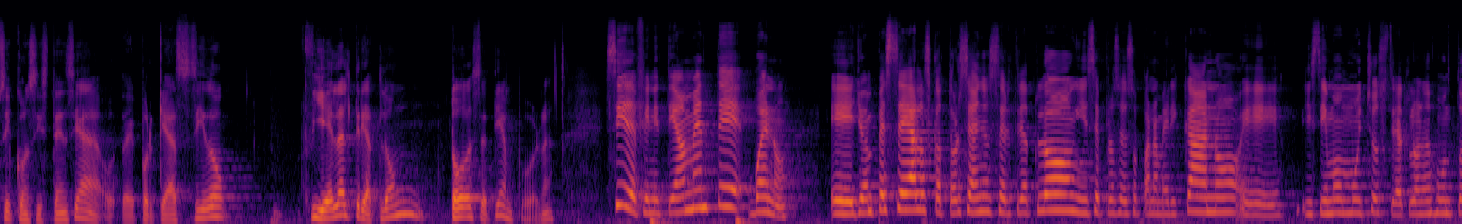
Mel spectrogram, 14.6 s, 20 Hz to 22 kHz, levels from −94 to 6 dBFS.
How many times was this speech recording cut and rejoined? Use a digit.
0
